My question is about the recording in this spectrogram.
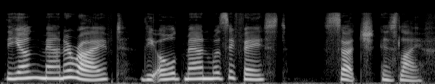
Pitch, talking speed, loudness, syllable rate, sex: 245 Hz, 165 wpm, -17 LUFS, 4.2 syllables/s, female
